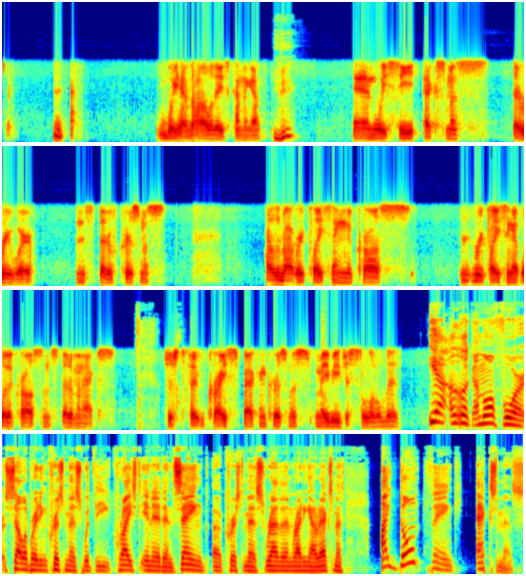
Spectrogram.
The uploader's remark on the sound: opens the phones to his lovely bunch of listeners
